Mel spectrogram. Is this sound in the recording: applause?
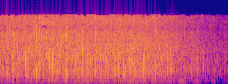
yes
